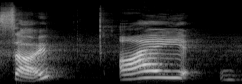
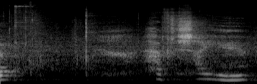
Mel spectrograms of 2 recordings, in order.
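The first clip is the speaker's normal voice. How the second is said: whisper; 9 dB quieter, much slower than usual. Real, not acted. Secret reveal of full outfit.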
